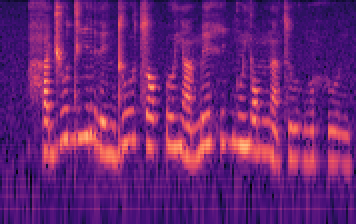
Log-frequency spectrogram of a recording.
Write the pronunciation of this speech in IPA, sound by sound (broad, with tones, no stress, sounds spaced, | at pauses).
h a˨ d͡ʒ uː˦ d iː˦ r e˨ ŋ d uː˦ t͡s ɔ˦ k͡p ʊ˦ j ã˨ m e˦ h i˦ ɡ ũ˦ j ɔ˦ m n ã˨ t͡s uː˨ ɡʷ ũ˨ h uː˨ n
